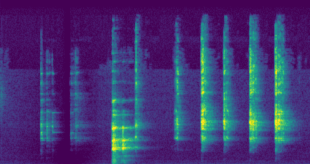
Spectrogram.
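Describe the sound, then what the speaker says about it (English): Garlic being squeezed through a kitchen garlic press for an olive oil bread dip: a few faint clicks, then a louder metallic crunch followed by a run of sharp, close clinks as the handles are worked, heard alone with no talk. "So we'll put that in to the press,"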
